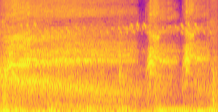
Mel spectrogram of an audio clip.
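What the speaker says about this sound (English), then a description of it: "Faulkner opened the Pokeball in his hand, releasing the dark bird inside." A Honchkrow Pokémon cry, a harsh crow-like caw rasping over a dense background, followed by two short sharp squawks near the end.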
